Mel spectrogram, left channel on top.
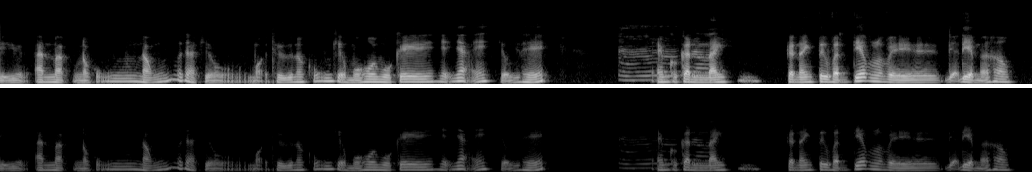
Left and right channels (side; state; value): right; quieter; 21.8 dB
